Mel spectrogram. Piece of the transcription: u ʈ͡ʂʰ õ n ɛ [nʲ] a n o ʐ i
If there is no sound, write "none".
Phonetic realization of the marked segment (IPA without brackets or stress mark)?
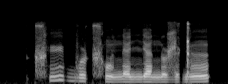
nʲ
